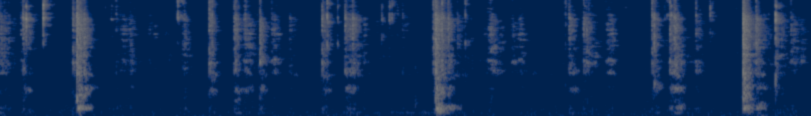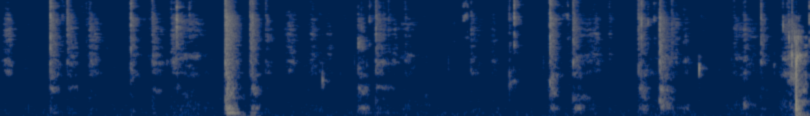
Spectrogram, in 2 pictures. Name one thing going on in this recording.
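Yarn rustles as it is pulled through stitches.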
